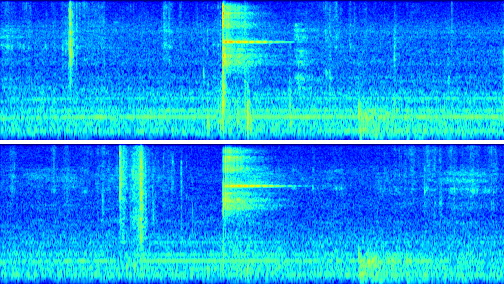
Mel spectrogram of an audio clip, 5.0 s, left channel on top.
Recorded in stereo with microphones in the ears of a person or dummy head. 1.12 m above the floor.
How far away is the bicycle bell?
About 3 m.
